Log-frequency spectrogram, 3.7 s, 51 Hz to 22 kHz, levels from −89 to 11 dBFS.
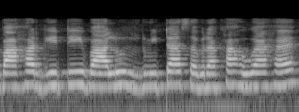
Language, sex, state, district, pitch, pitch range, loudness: Hindi, female, Jharkhand, Garhwa, 220 Hz, 210-230 Hz, -17 LUFS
